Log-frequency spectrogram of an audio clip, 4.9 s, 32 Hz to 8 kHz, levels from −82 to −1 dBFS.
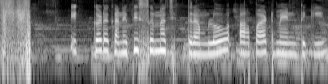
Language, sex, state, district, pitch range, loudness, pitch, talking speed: Telugu, female, Andhra Pradesh, Sri Satya Sai, 235-285 Hz, -14 LUFS, 250 Hz, 60 wpm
